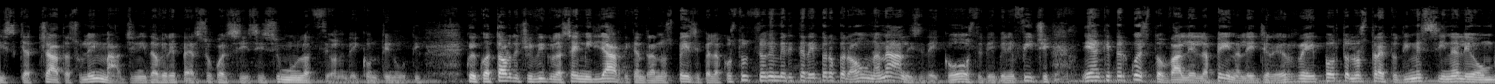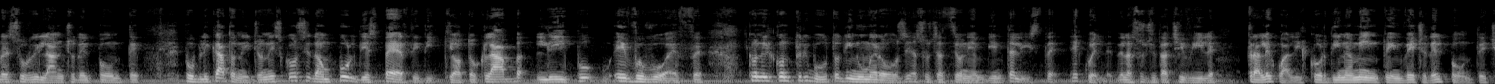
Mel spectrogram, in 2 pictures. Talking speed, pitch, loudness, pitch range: 165 wpm, 115 Hz, -23 LUFS, 95-135 Hz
